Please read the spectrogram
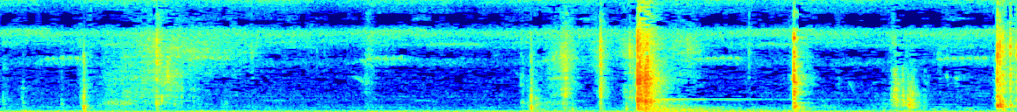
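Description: A few short clicks and knocks from a metal spoon, a plastic tub and a wooden mortar being handled as seasoning is spooned into the mortar. It is quiet at first, then comes a run of sharp clicks from a little past halfway, the loudest about three seconds in.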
